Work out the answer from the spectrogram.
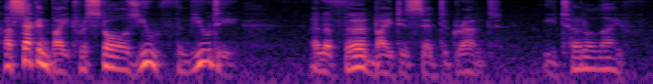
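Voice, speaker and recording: A man's voice: on the low side, animated, measured pace, a little mellow, breathy edge, voice pushed down, full character voice. A man voicing a gallant, earnest young knight of legend, solemn and courtly in a storybook reading. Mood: solemn, grand.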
